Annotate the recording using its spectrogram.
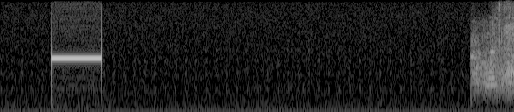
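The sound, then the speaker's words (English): A single answering machine beep, a steady half-second tone over faint telephone-line hiss, followed by a long quiet pause and then a sudden burst of static at the end. “Please leave your name and phone number after the beep.”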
